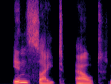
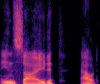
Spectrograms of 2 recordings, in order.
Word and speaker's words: Insight Out: I didn't say that wrong. Insight Out, not Inside Out, Insight.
